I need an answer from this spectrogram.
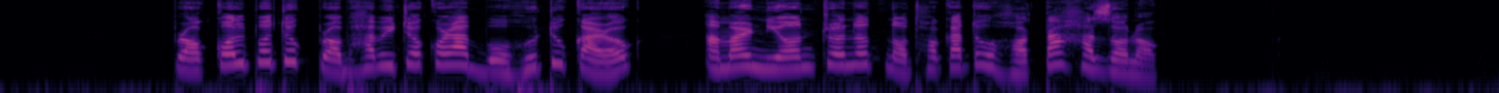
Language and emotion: Assamese, angry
